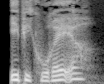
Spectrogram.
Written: epikuræer

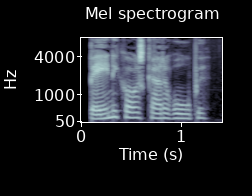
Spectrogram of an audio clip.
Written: banegårdsgarderobe

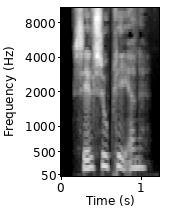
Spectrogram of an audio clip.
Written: selvsupplerende

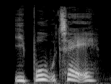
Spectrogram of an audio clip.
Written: IBRUGTAGE

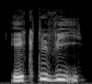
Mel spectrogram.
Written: ægtevie

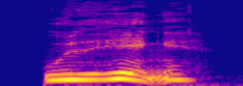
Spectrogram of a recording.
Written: udhæng

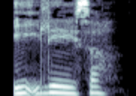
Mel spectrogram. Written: e-læser

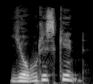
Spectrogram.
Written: hjorteskind

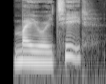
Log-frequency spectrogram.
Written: MAJORITETS

